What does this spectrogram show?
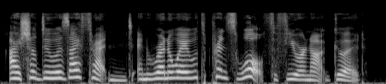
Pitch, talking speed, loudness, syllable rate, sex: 255 Hz, 265 wpm, -17 LUFS, 6.4 syllables/s, female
